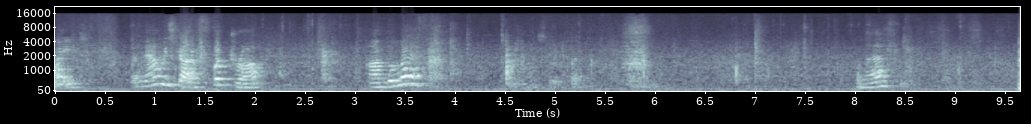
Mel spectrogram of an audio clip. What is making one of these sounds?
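A woman speaks calmly and clearly, with a slight echo in a large room.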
